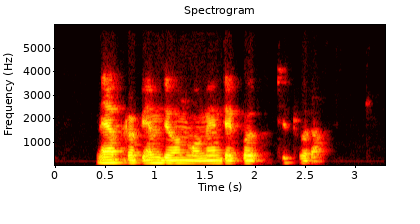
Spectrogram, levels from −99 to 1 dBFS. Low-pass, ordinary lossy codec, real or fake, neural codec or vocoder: 5.4 kHz; Opus, 24 kbps; real; none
